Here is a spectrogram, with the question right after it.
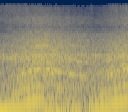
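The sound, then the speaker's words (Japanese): A car engine revs up, its pitch climbing, eases off briefly, then revs up again, loud with a steady mechanical hum underneath and no voices. “抜群のプロポーション、目を奪われるルックス、そして心地よいエンジン音。”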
